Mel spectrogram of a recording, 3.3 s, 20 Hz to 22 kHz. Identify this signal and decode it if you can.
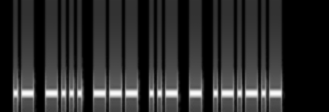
Morse code, heard as a keyed tone, about 28 wpm, 700 Hz. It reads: ABOUT.
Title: Sentences from Top 800 Words 30wpm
